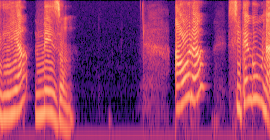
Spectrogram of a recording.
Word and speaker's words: maison: Ahora, si tengo una S entre dos vocales, en ese caso se pronuncia como la Z en francés.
